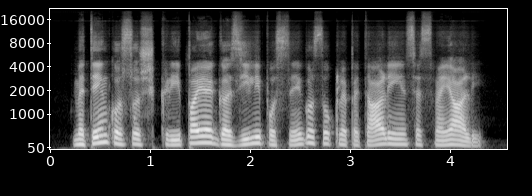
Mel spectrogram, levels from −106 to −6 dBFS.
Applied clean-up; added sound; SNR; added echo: neural mask model DeepFilterNet 3.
